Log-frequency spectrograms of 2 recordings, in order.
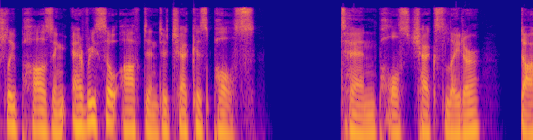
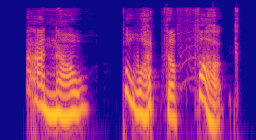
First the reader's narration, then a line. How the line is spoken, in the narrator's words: Sage sobbed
